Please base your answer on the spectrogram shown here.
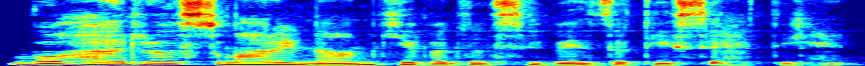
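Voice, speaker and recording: A woman voicing a bitter young sister-in-law who speaks quietly and pleads. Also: fairly low pitch, animated.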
